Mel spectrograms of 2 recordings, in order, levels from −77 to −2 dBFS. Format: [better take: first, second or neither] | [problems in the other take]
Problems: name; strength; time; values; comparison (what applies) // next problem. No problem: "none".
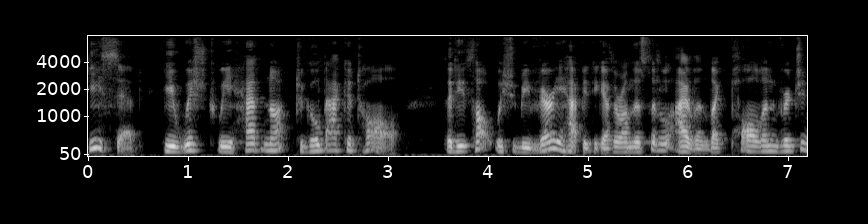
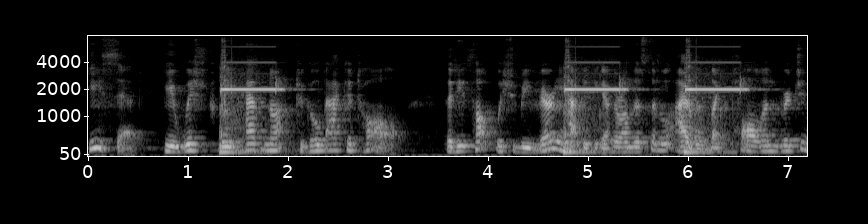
first | background sound (Microwave oven); 4 dB above the speech // room echo; dies away in 0.7 s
